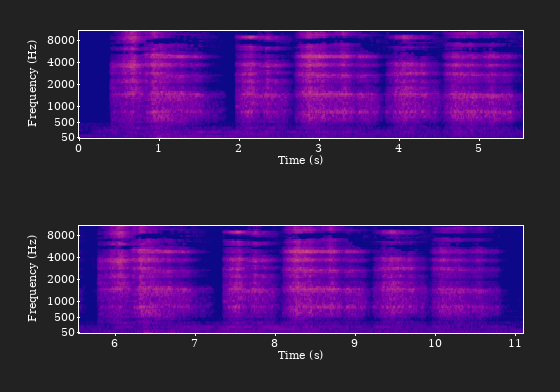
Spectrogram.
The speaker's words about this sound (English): She was right next to me, breathing in my ear. She didn't say anything at all, just breathed.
